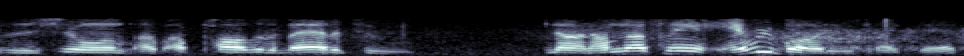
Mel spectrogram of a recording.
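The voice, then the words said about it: Slight Gullah Lowcountry accent. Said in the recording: “I am sure you hear that dialect. It's that gullah. Yes, that little bit of gullah touch on there.”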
